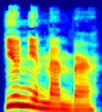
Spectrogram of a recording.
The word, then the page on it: union member: American English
